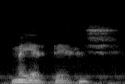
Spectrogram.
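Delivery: careful slow demo of ما يرتاحش; ما يرتاحش said slowly and distinctly; slow model. Shown as a demonstration. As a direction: draw out ما يرتاحش for the learner. Teacher models example slowly.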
